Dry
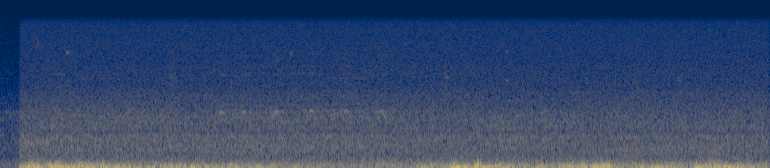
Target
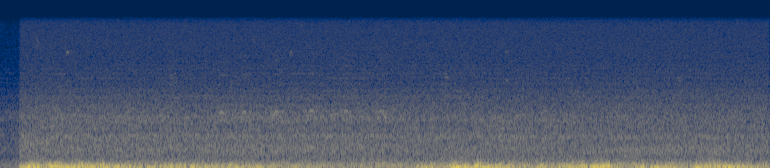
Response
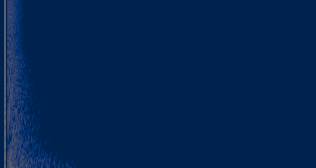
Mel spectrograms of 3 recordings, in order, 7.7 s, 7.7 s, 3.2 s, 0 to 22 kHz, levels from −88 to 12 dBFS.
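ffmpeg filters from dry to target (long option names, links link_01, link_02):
-filter_complex "[0:a]asplit=2[link_01][link_02];[1:a]atrim=start_sample=2205,asetrate=66150,aresample=44100,lowpass=3000[link_03];[link_02][link_03]afir=irnorm=-1:irlink=0,volume=-2dB[link_04];[link_01][link_04]amix=inputs=2:normalize=0,volume=4dB"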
